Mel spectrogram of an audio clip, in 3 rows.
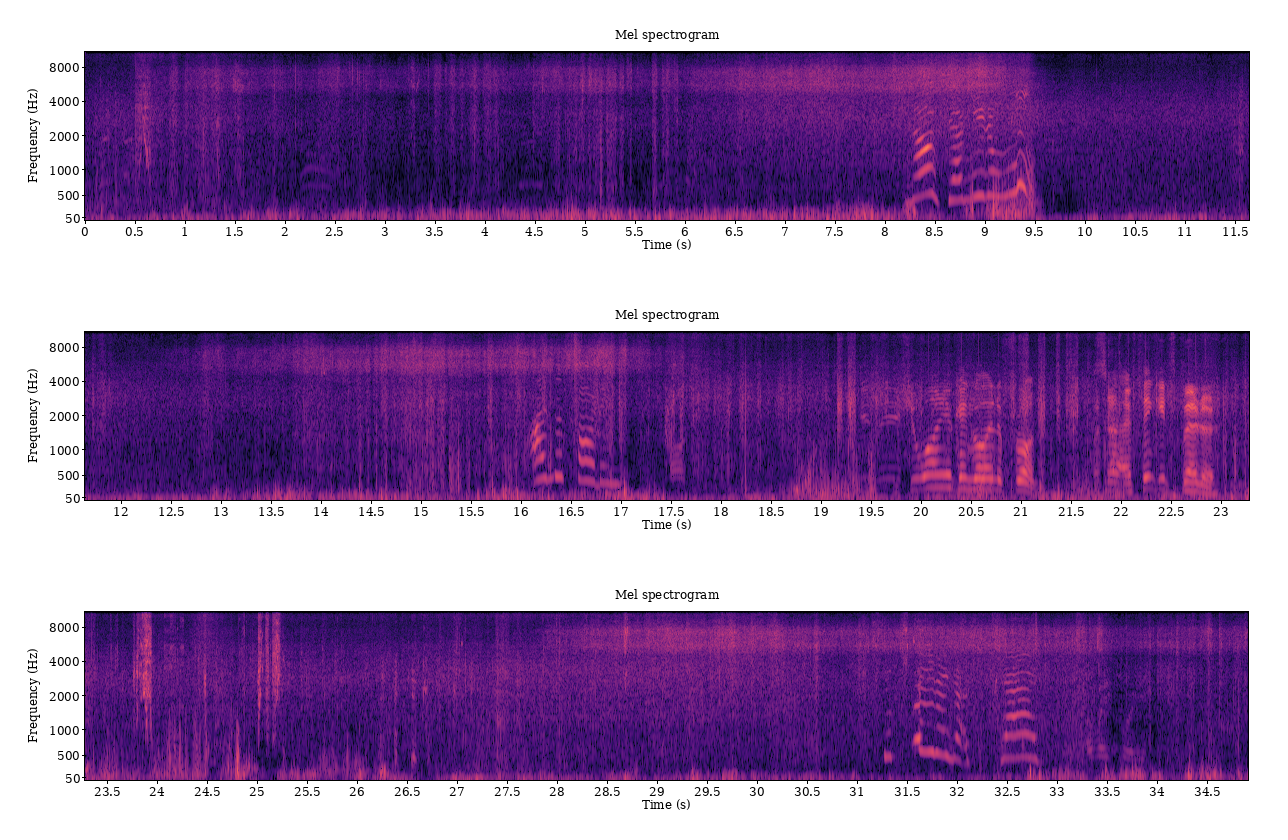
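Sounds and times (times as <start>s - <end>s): sledge rumbling over snow: 0.0s - 34.9s
wind on microphone: 0.0s - 34.9s
sledge runners scraping on snow: 12.8s - 19.3s, 26.9s - 34.9s.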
